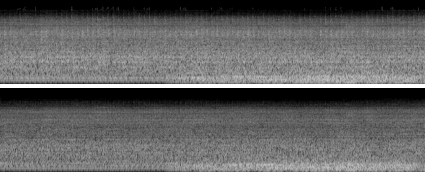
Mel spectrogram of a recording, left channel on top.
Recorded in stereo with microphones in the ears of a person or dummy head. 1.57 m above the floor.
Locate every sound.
0.0 s an engine running: 30° left (ahead or behind), 1.7 m
1.6 s a sliding door: 85° left, 4 m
